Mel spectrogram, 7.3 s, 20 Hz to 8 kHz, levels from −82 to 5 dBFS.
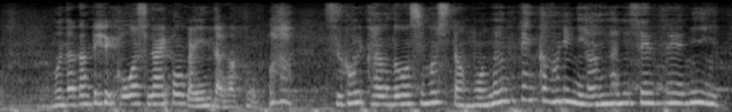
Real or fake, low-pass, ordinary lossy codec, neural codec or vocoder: fake; 7.2 kHz; none; autoencoder, 48 kHz, 32 numbers a frame, DAC-VAE, trained on Japanese speech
